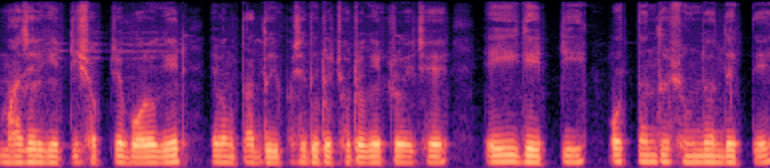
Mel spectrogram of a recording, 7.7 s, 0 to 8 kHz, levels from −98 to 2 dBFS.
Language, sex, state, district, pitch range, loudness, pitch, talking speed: Bengali, male, West Bengal, North 24 Parganas, 105-115 Hz, -16 LUFS, 110 Hz, 165 wpm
